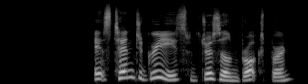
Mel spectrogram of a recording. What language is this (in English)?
English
